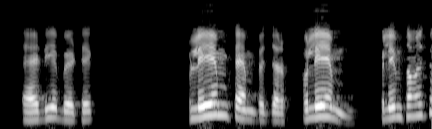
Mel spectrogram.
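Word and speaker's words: adiabatic: एडिया बेटिक flame temperature एडि but spelling आती है ए डी आई ए B eighty एडि बेटिक फ्लेम टेंपरेचर दोबारा बोल एडि बेटिक फ्लेम टेंपरेचर फ्लेम फ्लेम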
